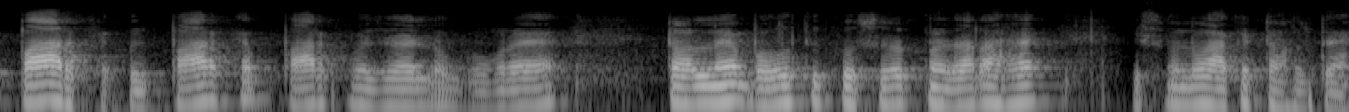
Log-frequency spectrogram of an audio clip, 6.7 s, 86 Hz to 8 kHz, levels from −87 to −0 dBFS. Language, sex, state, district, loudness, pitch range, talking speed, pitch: Hindi, male, Bihar, Sitamarhi, -36 LUFS, 115-125 Hz, 185 wpm, 120 Hz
